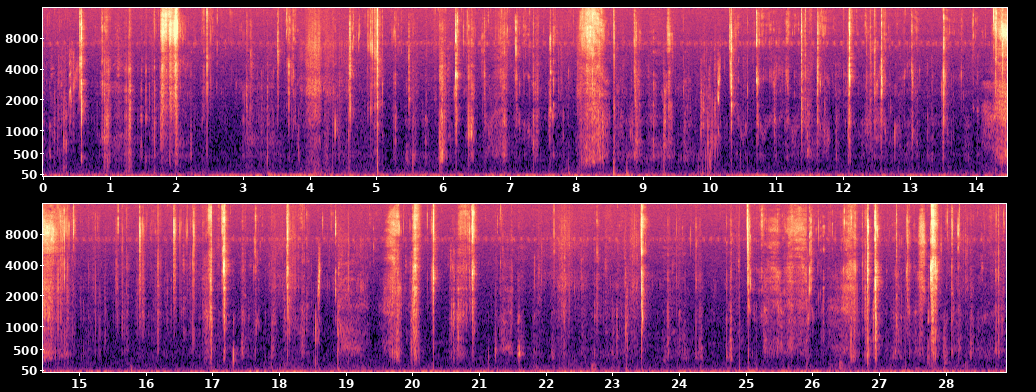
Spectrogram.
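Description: A person eating by hand: chewing and biting with wet mouth sounds and crunches, and fingers mixing rice with curry on a plate, giving many scattered sharp clicks.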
